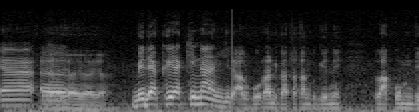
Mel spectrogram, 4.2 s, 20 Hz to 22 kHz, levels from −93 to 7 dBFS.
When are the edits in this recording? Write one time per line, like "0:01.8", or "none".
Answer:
0:02.3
